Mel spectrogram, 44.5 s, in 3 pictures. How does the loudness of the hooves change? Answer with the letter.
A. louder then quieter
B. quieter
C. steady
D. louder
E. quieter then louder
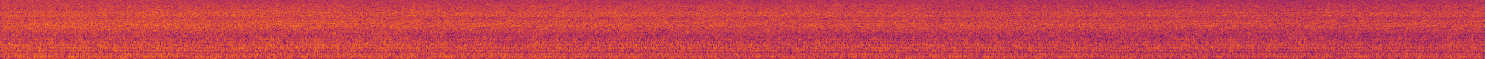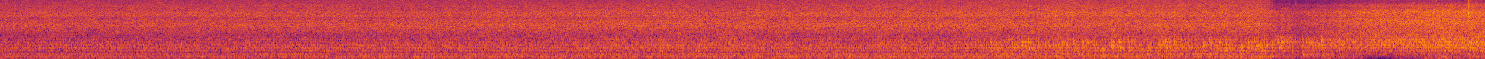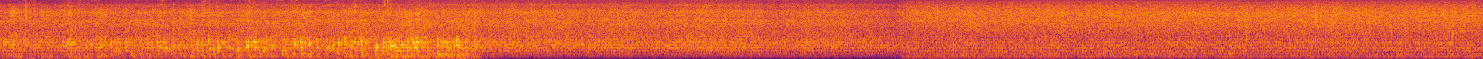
D.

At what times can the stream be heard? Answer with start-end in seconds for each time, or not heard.
0.0-44.4.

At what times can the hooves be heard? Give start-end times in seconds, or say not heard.
24.6-34.5.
